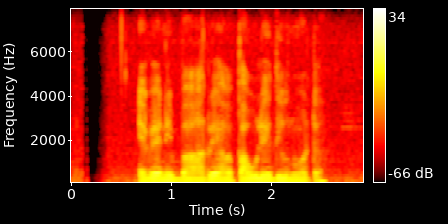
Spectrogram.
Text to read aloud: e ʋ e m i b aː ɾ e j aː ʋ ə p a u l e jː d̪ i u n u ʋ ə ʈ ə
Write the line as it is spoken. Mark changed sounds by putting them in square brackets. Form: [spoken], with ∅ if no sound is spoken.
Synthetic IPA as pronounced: e ʋ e [n] i b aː ɾ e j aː ʋ ə p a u l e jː d̪ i u n u ʋ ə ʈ ə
